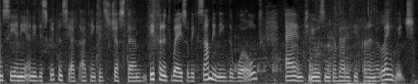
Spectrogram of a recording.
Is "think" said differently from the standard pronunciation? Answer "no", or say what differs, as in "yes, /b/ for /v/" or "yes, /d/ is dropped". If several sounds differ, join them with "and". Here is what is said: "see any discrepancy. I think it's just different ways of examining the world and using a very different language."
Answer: no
